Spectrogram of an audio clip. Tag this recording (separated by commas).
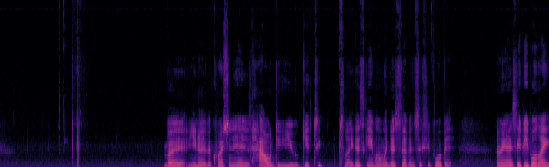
inside a small room, Speech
